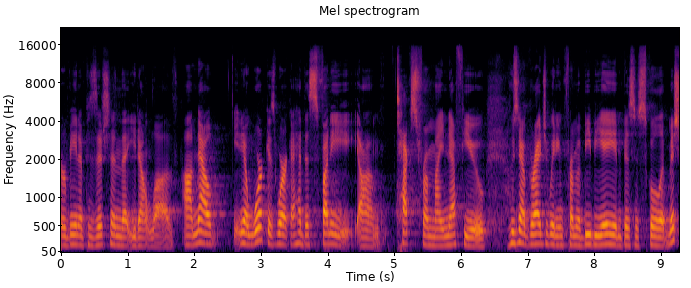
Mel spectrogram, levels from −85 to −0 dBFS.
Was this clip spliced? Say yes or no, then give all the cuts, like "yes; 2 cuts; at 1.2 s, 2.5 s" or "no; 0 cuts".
yes; 3 cuts; at 1.8 s, 5.0 s, 6.7 s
